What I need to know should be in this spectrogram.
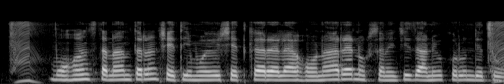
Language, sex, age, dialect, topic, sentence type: Marathi, female, 31-35, Standard Marathi, agriculture, statement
